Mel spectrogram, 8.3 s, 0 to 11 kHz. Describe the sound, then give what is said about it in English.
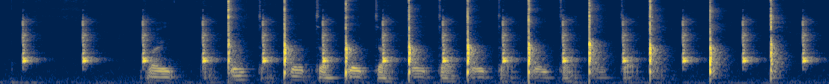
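Hand claps land on the offbeats between a steady beat of about 100 per minute, a sharp, even series of roughly twenty bright claps with no talking. “we're going to clap on the ends. It's going to sound like this.”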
